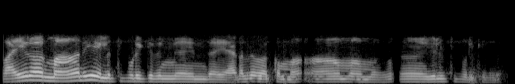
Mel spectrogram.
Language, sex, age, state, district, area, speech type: Tamil, male, 30-45, Tamil Nadu, Tiruppur, rural, conversation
